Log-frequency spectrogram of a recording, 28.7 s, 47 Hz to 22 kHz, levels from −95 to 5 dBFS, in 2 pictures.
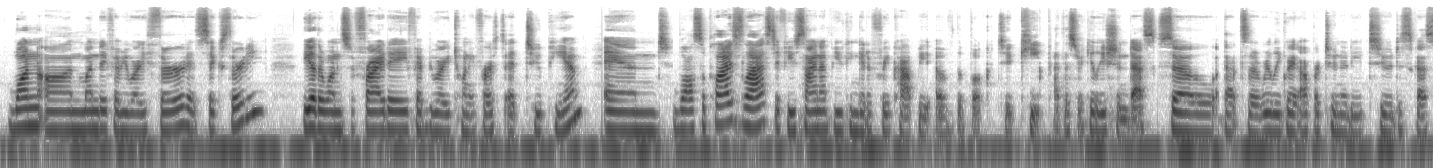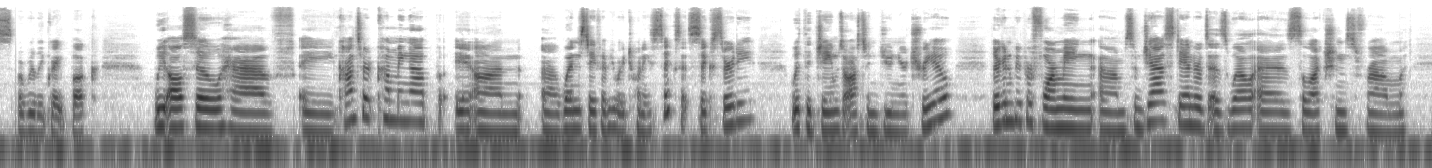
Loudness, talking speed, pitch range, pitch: -26 LUFS, 180 wpm, 90-105 Hz, 95 Hz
